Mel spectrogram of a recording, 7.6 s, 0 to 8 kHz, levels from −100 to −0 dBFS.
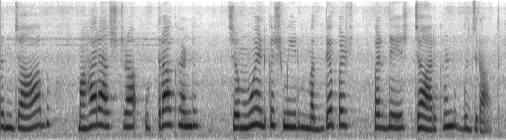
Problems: background sounds at intervals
